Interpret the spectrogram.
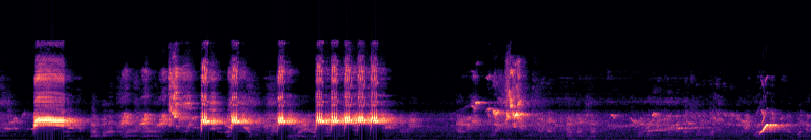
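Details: Asian pied starling singing actively, used to teach song to magpie-robins; loud bursts of harsh, rattling chatter mixed with shrill whistles come in clusters, with short quieter gaps and a rising whistle near the end.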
